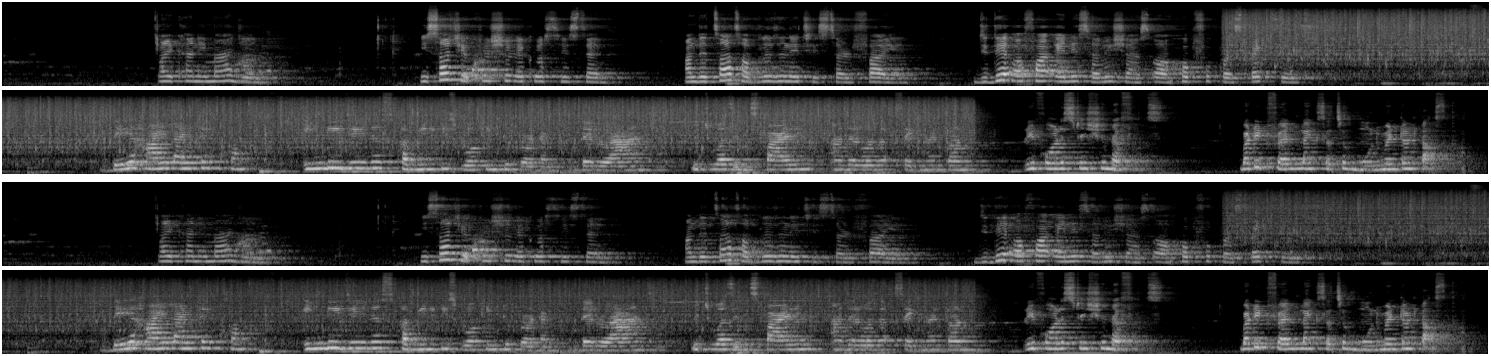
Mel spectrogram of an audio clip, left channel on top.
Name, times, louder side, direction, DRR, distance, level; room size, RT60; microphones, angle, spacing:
voice 1, 1.5-2.8 4.2-6.2 6.8-9.1 9.7-13.2, left 3 dB, 90° left, 1.7 m, -27 dB
voice 2, 2.3-2.7 4.6-4.9 15.9-17.5 17.9-24.6 25.1-26.5 27.3-29.5, equal, ahead, 1.7 m, -24 dB
sound 1, 12.2-24.6, left 6 dB, 40° left, 2.2 m, -33 dB
23.0 x 14.0 x 9.7 m
head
